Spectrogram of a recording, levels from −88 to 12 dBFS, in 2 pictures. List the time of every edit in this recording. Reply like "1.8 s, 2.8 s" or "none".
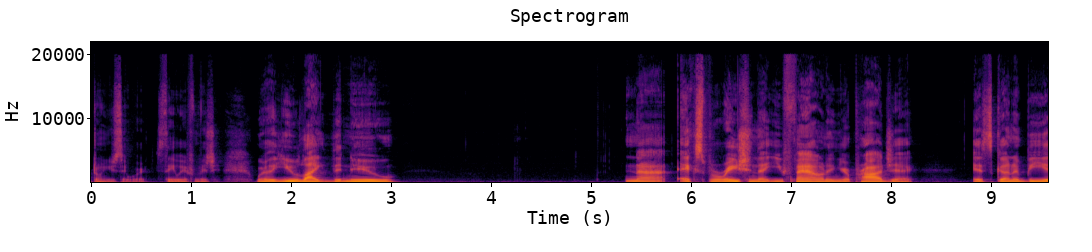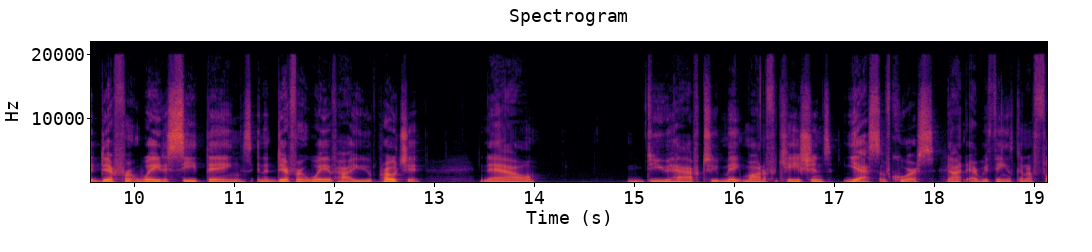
18.1 s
